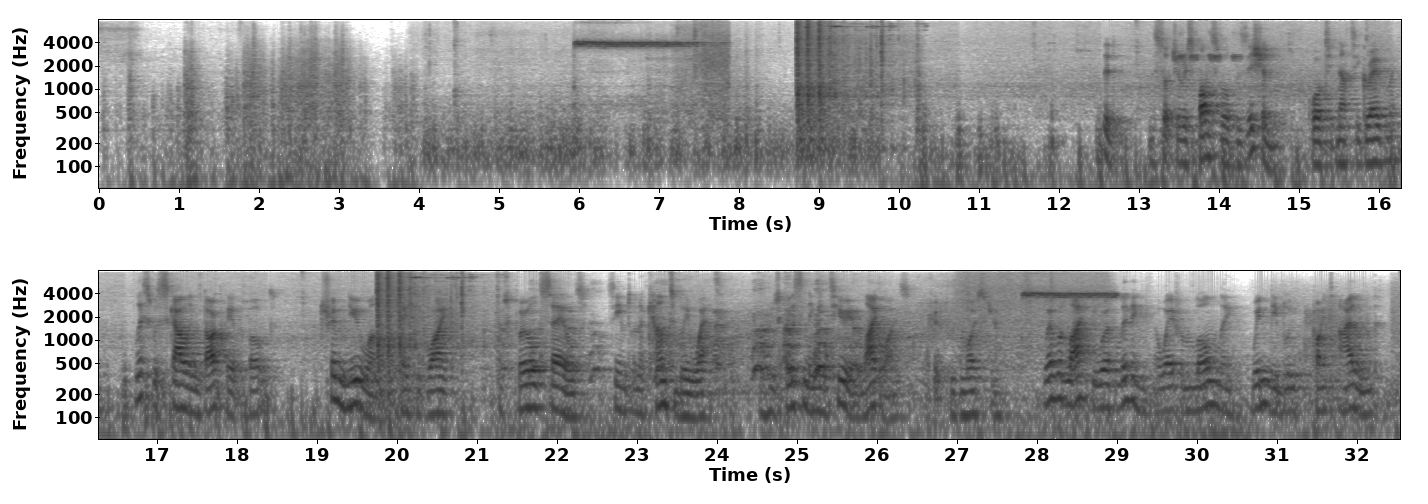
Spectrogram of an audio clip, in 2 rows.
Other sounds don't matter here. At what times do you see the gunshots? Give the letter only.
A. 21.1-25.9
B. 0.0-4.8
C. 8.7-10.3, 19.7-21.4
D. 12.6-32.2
C.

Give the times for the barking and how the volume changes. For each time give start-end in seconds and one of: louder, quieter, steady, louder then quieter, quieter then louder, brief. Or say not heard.
21.1-25.9 louder.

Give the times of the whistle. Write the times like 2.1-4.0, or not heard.
5.9-7.9, 13.4-14.3, 27.8-29.1.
